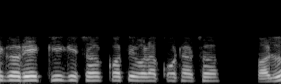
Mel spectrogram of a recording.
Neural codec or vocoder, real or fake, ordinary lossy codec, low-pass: codec, 16 kHz, 8 kbps, FreqCodec, larger model; fake; none; 3.6 kHz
